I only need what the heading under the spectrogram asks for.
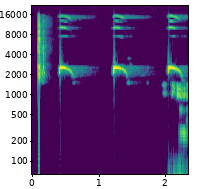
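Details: Pied or Jacobin cuckoo singing: a clear whistled note that rises then slurs downward, repeated three times roughly every 0.8 seconds, with a sharp click at the start and a soft lower chatter at the end.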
